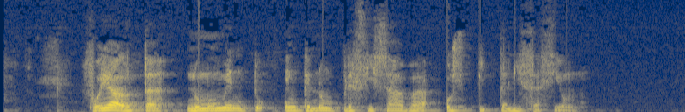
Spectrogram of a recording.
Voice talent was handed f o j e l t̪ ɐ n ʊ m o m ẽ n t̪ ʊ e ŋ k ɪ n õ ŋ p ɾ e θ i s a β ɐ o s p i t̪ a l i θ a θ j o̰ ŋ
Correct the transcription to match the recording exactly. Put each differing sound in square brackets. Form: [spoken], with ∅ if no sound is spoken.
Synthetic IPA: f o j [a] l t̪ ɐ n ʊ m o m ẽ n t̪ ʊ e ŋ k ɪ n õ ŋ p ɾ e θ i s a β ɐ o s p i t̪ a l i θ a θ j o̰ ŋ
